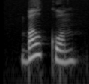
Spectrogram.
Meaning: balcony
- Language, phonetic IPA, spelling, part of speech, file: Russian, [bɐɫˈkon], балкон, noun, Ru-балкон.ogg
